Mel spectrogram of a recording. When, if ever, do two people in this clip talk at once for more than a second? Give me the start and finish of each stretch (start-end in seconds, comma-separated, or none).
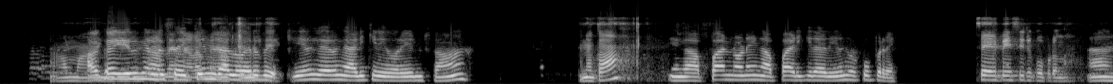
0.9-3.2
